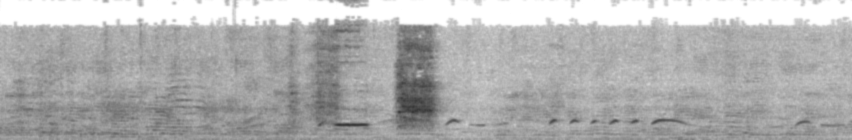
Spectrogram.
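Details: Blue-and-yellow and red-and-green macaws speaking: two harsh broadband squawks about a second apart, then a run of short, rising whistled notes, with low background hum.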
